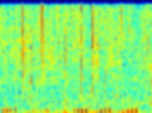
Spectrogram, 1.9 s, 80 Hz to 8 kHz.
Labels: {"label": "biophony, damselfish", "recorder": "SoundTrap 300"}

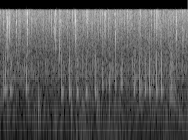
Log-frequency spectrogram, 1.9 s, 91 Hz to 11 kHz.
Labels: {"label": "biophony, rattle response", "recorder": "SoundTrap 500"}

